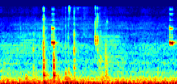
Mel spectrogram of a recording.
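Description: A few faint, short clicks from the function generator's controls being worked by hand as its frequency is raised, over a low steady hum.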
